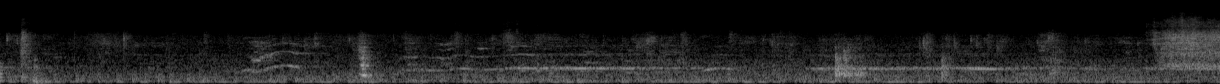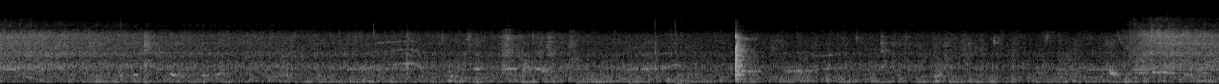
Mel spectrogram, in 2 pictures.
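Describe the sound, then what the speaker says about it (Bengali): Stuffed pointed gourd with a shrimp filling, coated in ground rice paste, goes into hot oil: a faint frying murmur suddenly swells into a loud, steady, close sizzle that continues alone until the end. "তেলটা গরম হয়ে গেছে, এবার পটলের পুরে চাল বাটা লাগিয়ে ভেজে নেব।"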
